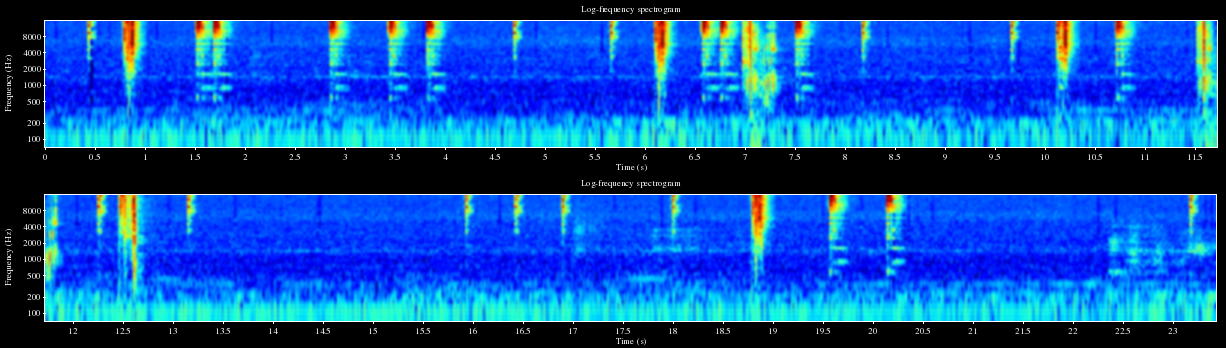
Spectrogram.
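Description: Short electronic clicks and chimes sound as puzzle pieces snap into place.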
